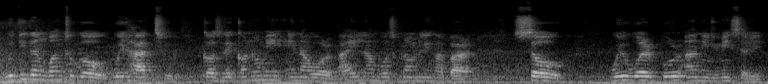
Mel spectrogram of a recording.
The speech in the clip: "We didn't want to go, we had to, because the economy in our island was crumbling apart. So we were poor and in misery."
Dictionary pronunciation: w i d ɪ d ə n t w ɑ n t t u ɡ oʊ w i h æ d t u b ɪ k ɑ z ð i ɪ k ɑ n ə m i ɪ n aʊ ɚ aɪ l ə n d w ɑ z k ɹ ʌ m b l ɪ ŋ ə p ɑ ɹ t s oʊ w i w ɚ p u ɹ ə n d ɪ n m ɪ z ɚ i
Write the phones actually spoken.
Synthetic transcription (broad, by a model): w i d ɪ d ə n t w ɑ n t t u ɡ oʊ w i h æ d t u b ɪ k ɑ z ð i ɪ k ɑ n ə m i ɪ n aʊ ɚ aɪ l ə n d w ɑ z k ɹ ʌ m b l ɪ ŋ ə b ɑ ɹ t s oʊ w i w ɚ p u ɹ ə n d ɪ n m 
